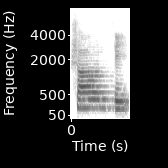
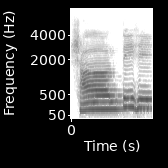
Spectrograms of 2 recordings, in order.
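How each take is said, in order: First: The word is said without raising the pitch. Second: The word is said with the pitch raised up. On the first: The speaker calls it wrong. "শান্তি এরকম বললাম না" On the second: The speaker calls it right. "উপরে উঠিয়ে দিলাম"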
